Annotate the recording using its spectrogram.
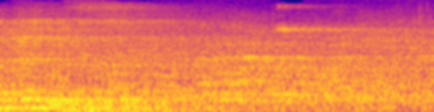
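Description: A man's voice echoing in a large sports hall, breaking off about half a second in, followed by the hall's even background noise with a faint, brief high beep about one and a half seconds in.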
